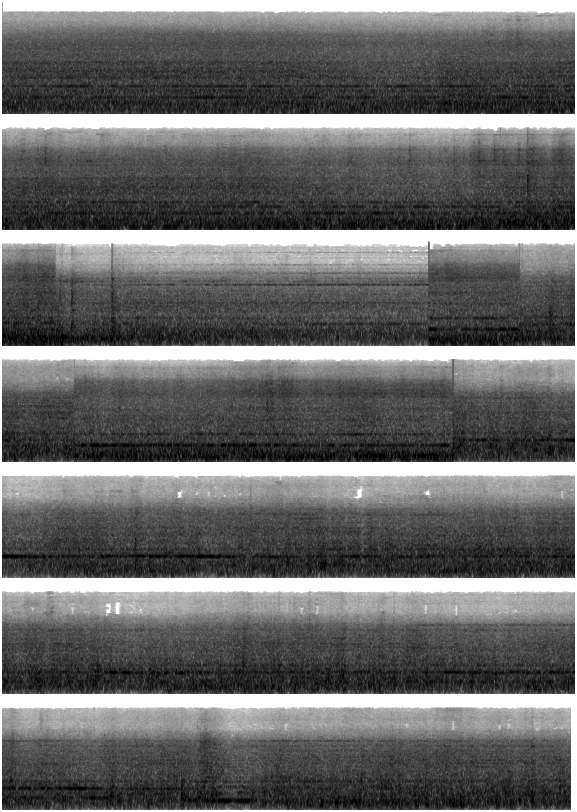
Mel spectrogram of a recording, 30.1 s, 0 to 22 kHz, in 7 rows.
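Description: SBB ICN (RABDe 500) tilting electric trainset running past, its electric drive giving steady whining tones over the rumble of wheels on the rails. The whine changes pitch abruptly a few times.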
